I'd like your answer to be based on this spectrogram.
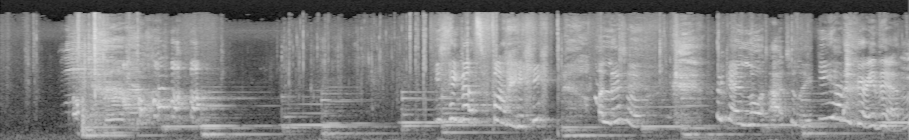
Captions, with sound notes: [laughs] You think that's funny? A little. Okay, a lot actually.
